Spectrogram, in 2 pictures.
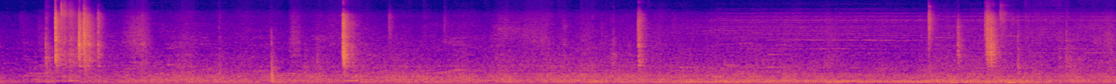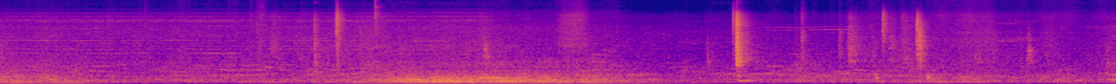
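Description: Carrom break shot: the striker is flicked into the centre stack and a quick burst of sharp clacks follows as the wooden coins scatter, about a second in. Single sharp clacks of further striker and coin hits come at intervals after it.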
